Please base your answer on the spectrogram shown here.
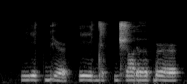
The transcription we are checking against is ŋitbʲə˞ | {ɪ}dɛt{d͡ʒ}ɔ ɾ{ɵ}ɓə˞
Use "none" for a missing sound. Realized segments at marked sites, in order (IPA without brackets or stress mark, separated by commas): i, d͡ʒ, ɵ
